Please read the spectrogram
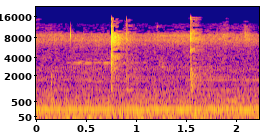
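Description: A steel spoon clicking lightly twice against a stainless steel grinder jar while scooping thick ground chutney paste, over a faint steady hum.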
